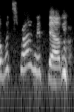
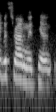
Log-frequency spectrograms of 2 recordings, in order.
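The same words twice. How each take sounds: First: A higher, slower "wrong" that rises; puzzled child. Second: Said in the usual way. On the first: Retold or imitated. Son wondering about unresponsive kids, higher and slower. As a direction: ask "What's wrong with them?" slowly, like an innocent toddler. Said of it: "he'd go". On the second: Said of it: "He never would say".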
